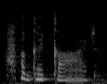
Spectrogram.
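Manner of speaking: hushed whisper of quiet faith. Retold or imitated. Widow at her husband's funeral, soft whisper. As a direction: breathe it softly like a secret.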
